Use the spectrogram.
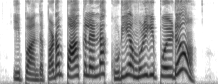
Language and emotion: Tamil, angry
